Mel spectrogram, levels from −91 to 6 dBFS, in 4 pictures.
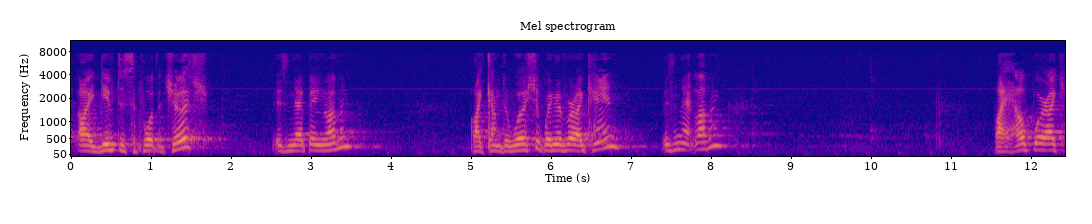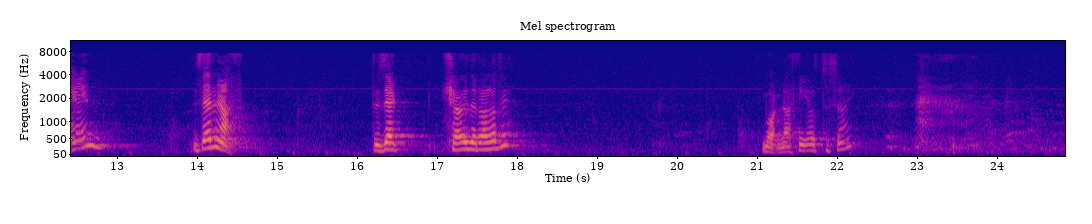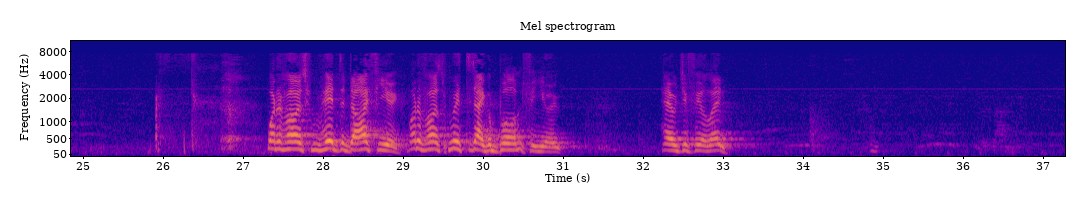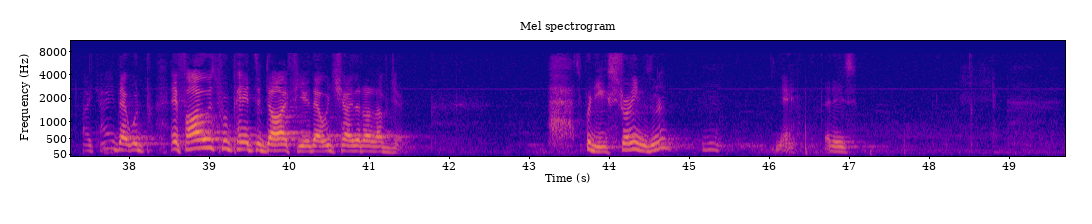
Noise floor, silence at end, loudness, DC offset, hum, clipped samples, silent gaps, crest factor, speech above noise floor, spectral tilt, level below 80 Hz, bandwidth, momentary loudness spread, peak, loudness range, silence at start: -69 dBFS; 2.6 s; -30 LUFS; under 0.1%; none; under 0.1%; none; 22 dB; 40 dB; -6.5 dB/octave; -78 dBFS; 8 kHz; 24 LU; -10 dBFS; 17 LU; 0 s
